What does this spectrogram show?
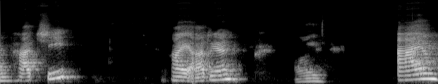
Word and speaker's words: Paci: Yes, but my surname is actually Paci. Paci. Oh, I'm sorry. So Adrian Paci, not Italian pronunciation, but Albanian.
